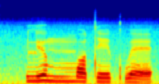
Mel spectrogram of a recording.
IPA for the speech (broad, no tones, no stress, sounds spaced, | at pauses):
lʲ ə mː ɔ t e kʷʼ ɛ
